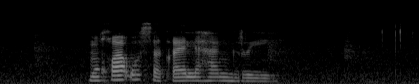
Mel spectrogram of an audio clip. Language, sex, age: Southern Sotho, female, 22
